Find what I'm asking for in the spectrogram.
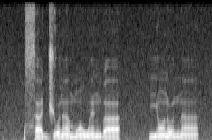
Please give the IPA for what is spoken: s a˨ d͡ʒ o˨ ɾ ã˧ b ɔ̃˨ w ɛ̃˧ ɡ͡b a˧ | j ɔ̃˧ ɾ o˨ n ã˨

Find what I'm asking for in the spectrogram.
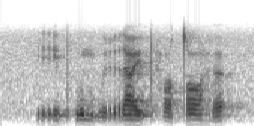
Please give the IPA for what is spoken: r i pʼ u m b o r a ɪ̯ pʰ ɛ tˤ ɛ ɪ̯ ɦ ɐ

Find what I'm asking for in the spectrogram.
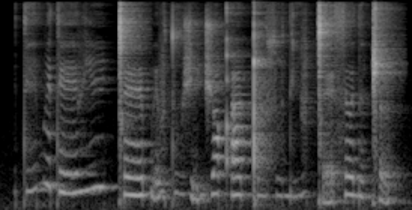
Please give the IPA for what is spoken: t e̤ b e t eː v j iː ǀ ɛː b ḛ v t ṳ ʒ ḭ d͡ʒ u qʼ əː ǃ ṳ s ṳ d i̤ v ǀ ɛ̰ s əː d ə ǁ ə̰

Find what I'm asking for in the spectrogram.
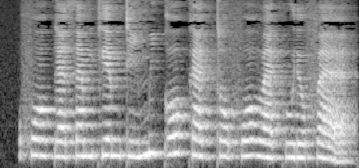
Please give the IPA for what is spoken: f ɔ ɡ æ θ æ m kʲ æ m t i m i ɡ ɔ k æ ɡ t ɔ f ɔ β æ k u ɾʲ ɔ f æ

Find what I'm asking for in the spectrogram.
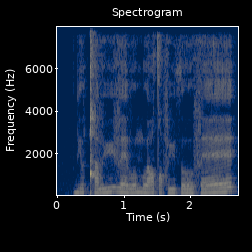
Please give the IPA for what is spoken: bʲ oː ǃʰ a v yː v ɛː β o m oː tˤ y f yː θ oː f ɛː

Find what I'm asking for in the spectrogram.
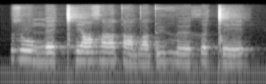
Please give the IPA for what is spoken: z o˦˨ ŋ ɛ˧ ǀʰ eː˧ zˤ ã˧ ʈ ɔ̃˨ dˤ ɛ̃˨ ʈ y˧ v ø˨˦ x ə˧ ǀ e˧

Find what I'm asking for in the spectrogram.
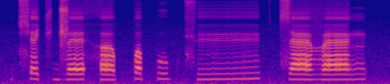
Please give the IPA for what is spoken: t͡ɕʰ ɛ t͡ʃ ɖ͡ʐ ɛ h ɐː pː ɐ pː uː p t͡ɕʰ yː | t͡s æ v æ ŋ

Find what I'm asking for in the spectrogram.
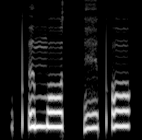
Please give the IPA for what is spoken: pʼ ə m ɔ t͡sʼ ɛ̤ pʼ ɔ

